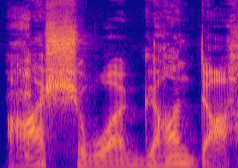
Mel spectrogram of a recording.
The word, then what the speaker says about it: Ashwagandha: And what is the one that I'm not going to be able to pronounce? Ashwagandha? – Ashwagandha. – Oh, well, I was closer than I thought.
